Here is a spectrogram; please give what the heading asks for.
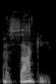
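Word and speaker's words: Psaki: like gen Circle back pasaki silent p i mean we're going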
